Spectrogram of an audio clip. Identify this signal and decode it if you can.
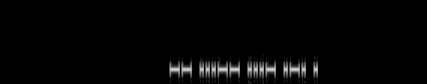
Morse code, heard as a keyed tone, about 40 wpm, 700 Hz. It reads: M3VRE
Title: DXCC-100 Call Signs - 5 Characters - Repeated 3x - 40wpm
